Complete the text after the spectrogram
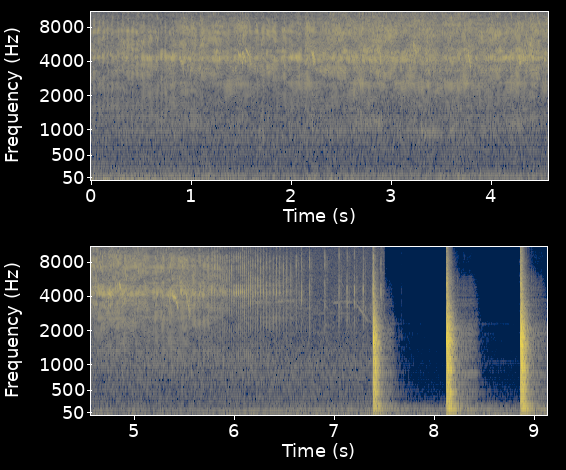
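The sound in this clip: Fishing line reeled in with a fast, steady clicking ratchet that winds down and stops, followed by three sharp, evenly spaced raps of a judge's gavel.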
